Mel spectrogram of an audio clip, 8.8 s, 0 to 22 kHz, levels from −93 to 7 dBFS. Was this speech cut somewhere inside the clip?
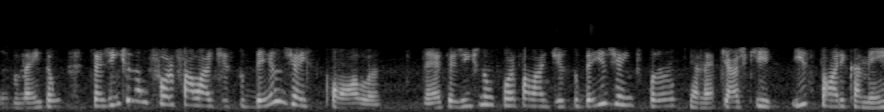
yes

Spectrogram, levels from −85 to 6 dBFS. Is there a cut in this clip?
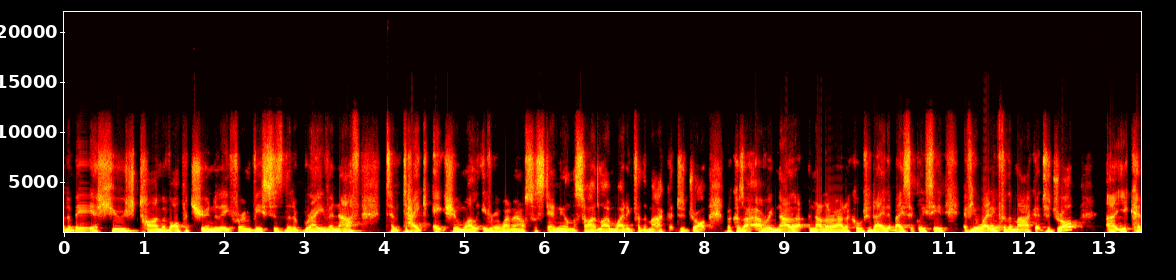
no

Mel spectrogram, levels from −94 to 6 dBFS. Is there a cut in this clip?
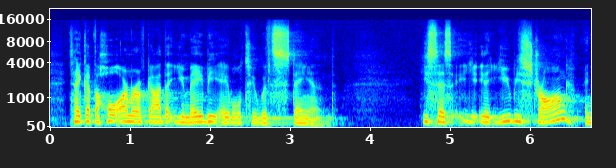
no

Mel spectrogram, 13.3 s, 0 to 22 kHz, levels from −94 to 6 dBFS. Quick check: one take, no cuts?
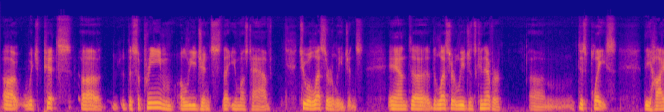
yes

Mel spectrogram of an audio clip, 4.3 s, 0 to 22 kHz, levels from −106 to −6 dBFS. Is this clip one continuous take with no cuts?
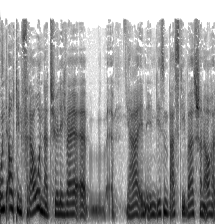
no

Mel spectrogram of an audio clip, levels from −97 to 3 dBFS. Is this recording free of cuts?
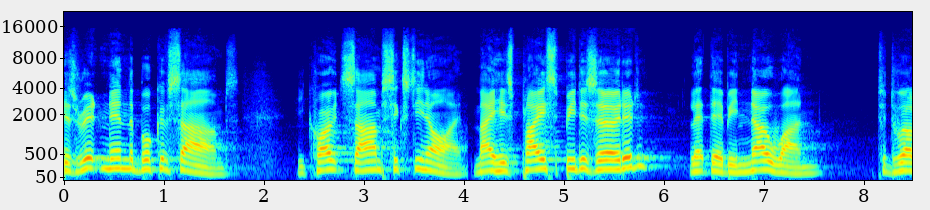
no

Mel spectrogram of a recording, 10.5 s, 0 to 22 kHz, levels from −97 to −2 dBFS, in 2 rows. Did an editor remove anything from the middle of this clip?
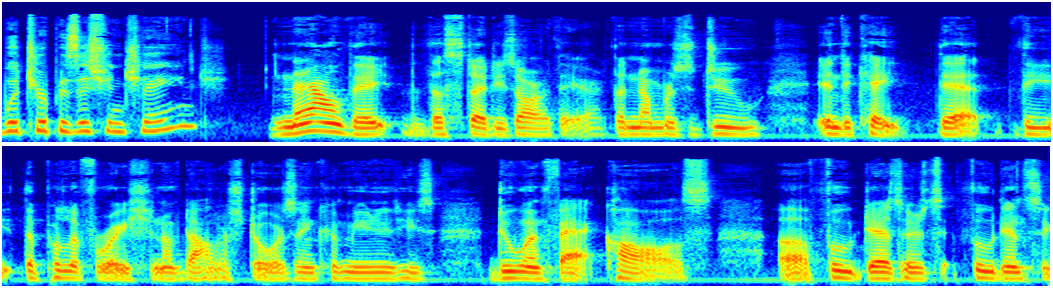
yes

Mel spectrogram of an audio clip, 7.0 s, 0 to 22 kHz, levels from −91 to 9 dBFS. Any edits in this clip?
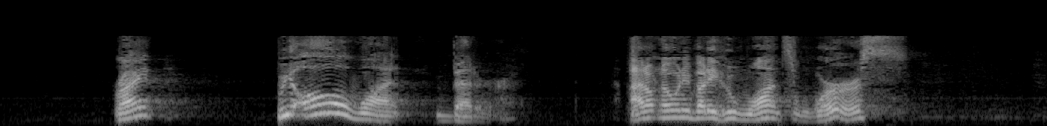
no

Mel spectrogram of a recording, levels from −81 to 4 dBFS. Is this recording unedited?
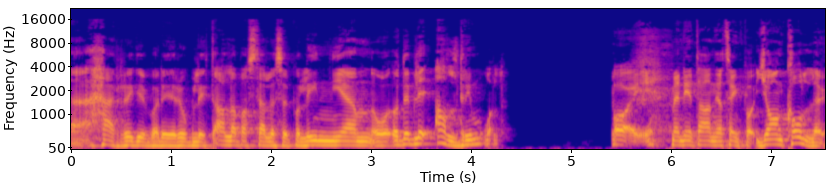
no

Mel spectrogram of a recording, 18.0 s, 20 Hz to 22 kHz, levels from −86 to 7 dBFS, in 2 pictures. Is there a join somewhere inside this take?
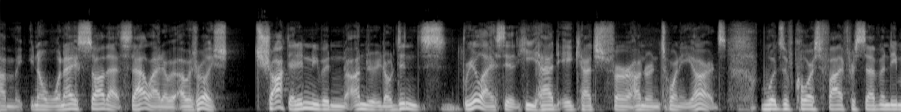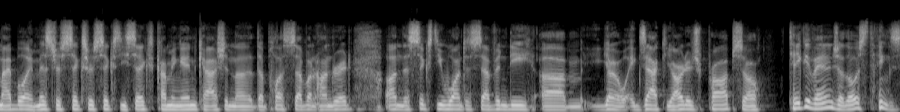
no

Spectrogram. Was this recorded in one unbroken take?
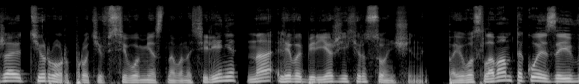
no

